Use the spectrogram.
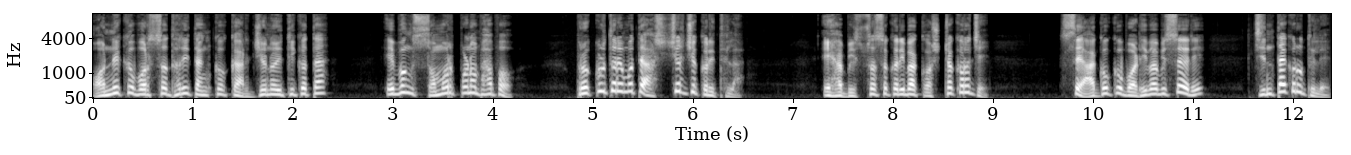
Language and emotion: Odia, surprised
